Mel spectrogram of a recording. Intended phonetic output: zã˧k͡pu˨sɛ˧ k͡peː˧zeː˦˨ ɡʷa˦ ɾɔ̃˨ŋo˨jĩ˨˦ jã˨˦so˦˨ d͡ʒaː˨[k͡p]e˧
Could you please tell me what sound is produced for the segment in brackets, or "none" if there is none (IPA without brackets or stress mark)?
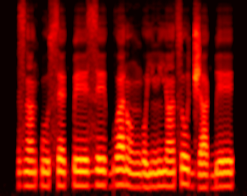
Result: ɡ͡b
